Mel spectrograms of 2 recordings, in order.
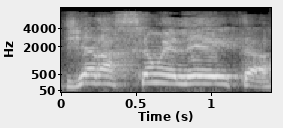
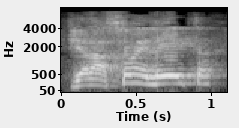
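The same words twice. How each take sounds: First: It is said in an exaggerated worship-leader style. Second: It is said in a plain, normal voice.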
